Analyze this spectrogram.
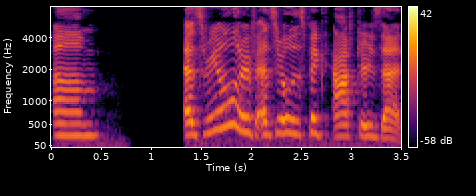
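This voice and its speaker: In a high pitch, a woman speaks with an animated, bright and sharp tone and ordinary pitch variation. The recording is very clean, with a silent background. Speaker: vtuber streamer casting esports. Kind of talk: live commentary costream. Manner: slurs words sometimes.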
